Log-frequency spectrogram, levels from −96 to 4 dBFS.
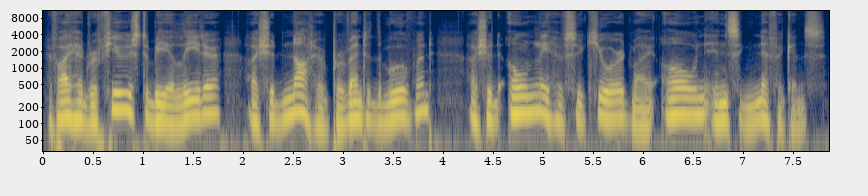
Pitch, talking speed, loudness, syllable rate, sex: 125 Hz, 175 wpm, -17 LUFS, 5.4 syllables/s, male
